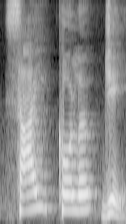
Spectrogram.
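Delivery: "psychology" very slowly in separated parts, silent p; syllable by syllable. Shown as a demonstration. Teacher breaking down "psychology" for learners, slow and split. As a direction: break "psychology" up as sai, colo, gy.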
